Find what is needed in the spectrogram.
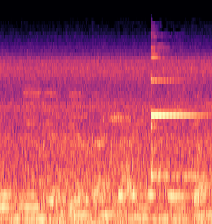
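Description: A small metal ritual bell struck once about one and a half seconds in, its clear tone ringing on, over a voice chanting prayers in long, steady held notes.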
